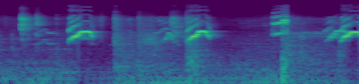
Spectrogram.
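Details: A pair of budgerigars singing: repeated squawky chirps that rise and then bend down, about every second, mixed with scratchy warbles and a low background hum.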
